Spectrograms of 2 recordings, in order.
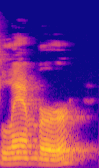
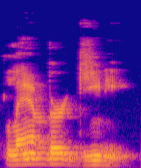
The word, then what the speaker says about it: Lamborghini: one is lamborghini lamborghini we see it's not or it's lamber and the g makes a hard g sound lamborghini this is a lamborghini let's look closer at the pronunciation pronunciation of lamborghini lamb er lamber lamber use the closed er sound lambor lamberg e lamborghi lamborghini e lamborghini remember use that sound lamborghini lamborghini lamborghini stress on the first syllable lamborghini do you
